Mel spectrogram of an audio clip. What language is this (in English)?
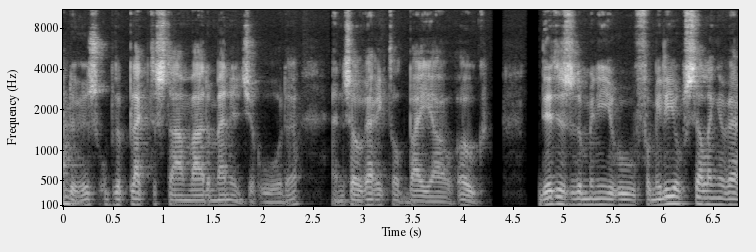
Dutch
